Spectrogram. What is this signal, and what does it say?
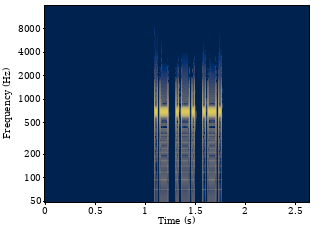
Morse code, heard as a keyed tone, about 46 wpm, 700 Hz. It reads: ARR
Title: Top Three Letter Combinations in Words 45wpm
